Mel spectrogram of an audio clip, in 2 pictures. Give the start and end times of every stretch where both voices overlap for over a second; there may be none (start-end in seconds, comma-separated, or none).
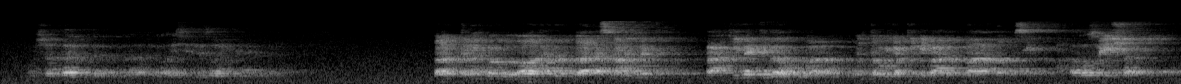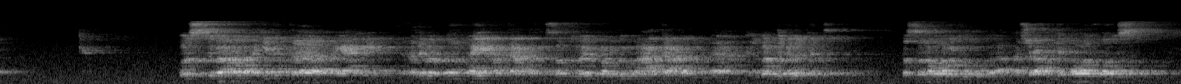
none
